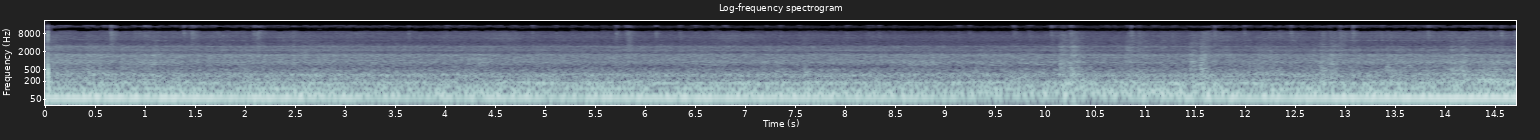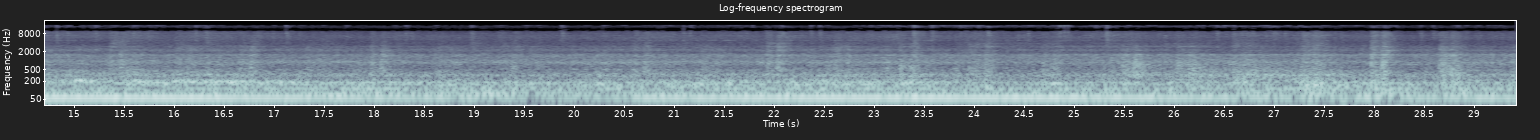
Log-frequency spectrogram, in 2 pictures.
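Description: Hankyu limited express train running, heard from inside the passenger car: a steady low rumble of the wheels on the rails, with occasional short clicks from the wheels.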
